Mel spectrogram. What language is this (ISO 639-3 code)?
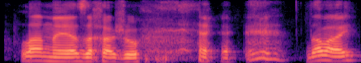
rus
